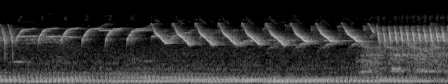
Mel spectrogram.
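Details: Canary singing to prompt silent canaries: a clear tour of about six repeated rising-falling whistled notes, then a faster run of sweeping notes, ending in a buzzy rapid rattle.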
